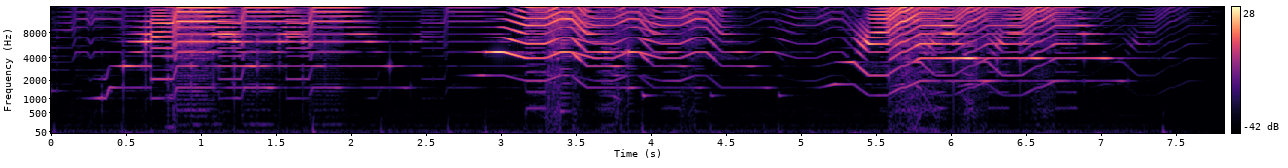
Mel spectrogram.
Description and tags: QUILTY - Bonechillin' Pads 008
I forgot about these samples, and they were just sitting in the FTP until one day I found them. I erased the hard copies long ago, so I can't describe them... I suppose, as their titles say, they are pads.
